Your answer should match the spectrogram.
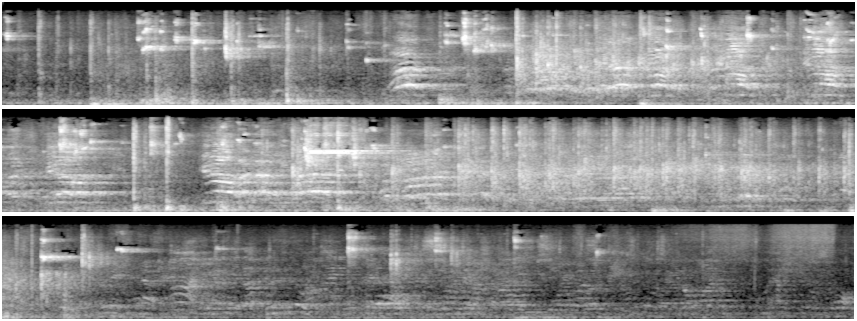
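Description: Basketball bouncing on a hardwood gym floor during play, with spectators and players shouting. The shouting swells from about four seconds in, peaks around twelve seconds, and dies away after about seventeen seconds, leaving the gym quieter near the end.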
